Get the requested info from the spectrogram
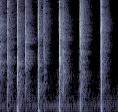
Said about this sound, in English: If you like this show, Gary, join my applause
